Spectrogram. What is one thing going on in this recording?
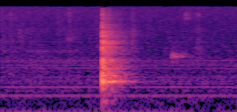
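A bowl clunks against a pan.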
